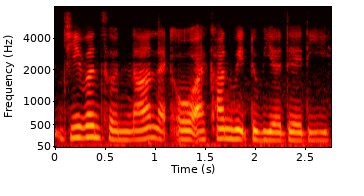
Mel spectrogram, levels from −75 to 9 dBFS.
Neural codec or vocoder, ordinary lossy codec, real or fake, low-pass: none; MP3, 64 kbps; real; 7.2 kHz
